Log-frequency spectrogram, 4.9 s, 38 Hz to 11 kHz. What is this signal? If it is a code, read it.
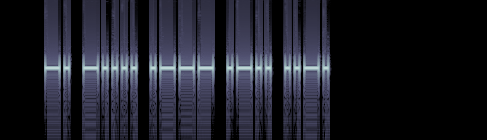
Morse code, heard as a keyed tone, about 25 wpm, 700 Hz. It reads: N6JLF
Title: USA Call Signs - 5 Characters - 25wpm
